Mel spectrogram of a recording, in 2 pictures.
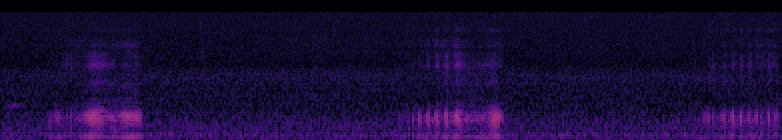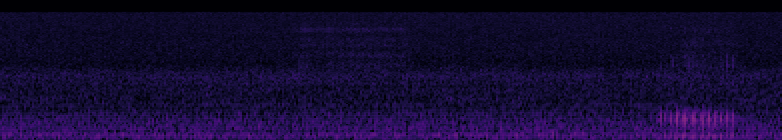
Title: More snores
